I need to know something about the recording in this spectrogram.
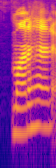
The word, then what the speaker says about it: Monaghan: I have the honor to be your obedient servant, Higgs Monaghan. Is it Monaghan? Monaghan? I don't remember how to pronounce it. Oh, sorry, Neb. Monahan?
